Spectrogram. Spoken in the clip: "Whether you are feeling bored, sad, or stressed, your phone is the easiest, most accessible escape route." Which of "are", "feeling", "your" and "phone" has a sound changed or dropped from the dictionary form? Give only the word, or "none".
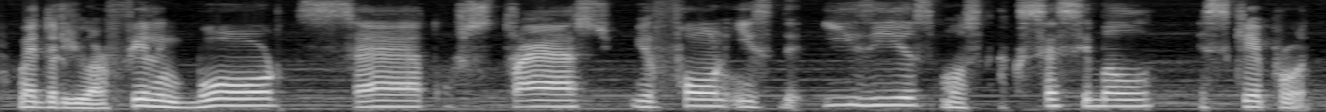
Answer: none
